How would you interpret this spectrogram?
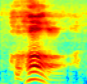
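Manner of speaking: belted triumphant ha ha; over-the-top victory laugh; loud mock villain laugh. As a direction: bellow a hammy villain cackle. Mocking enemy triumph laugh.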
